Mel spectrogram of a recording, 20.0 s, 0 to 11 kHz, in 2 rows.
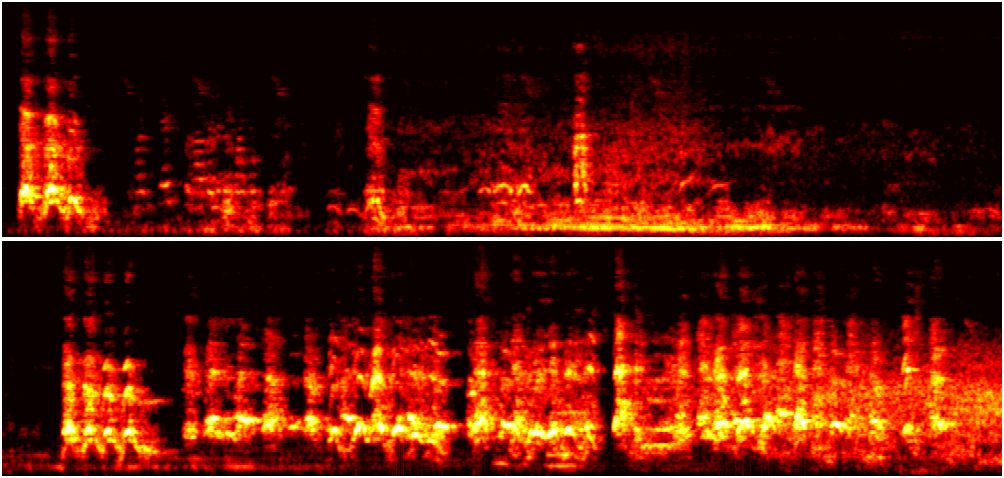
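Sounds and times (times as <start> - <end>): dog barking rapidly: 0.0 - 1.2, 5.6 - 6.3, 10.6 - 19.9.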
